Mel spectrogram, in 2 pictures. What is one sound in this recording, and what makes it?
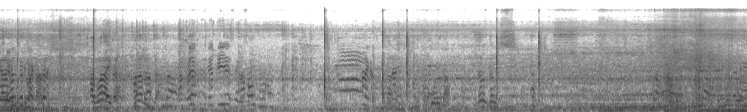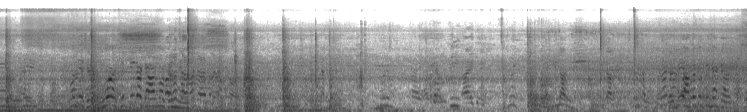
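Men shout and call out nearby outdoors.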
